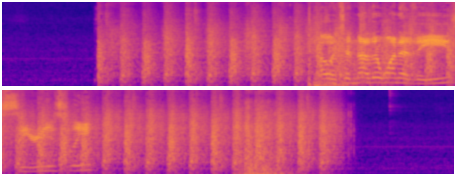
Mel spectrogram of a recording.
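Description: A mine cart clatters along rails in a steady rhythm.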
